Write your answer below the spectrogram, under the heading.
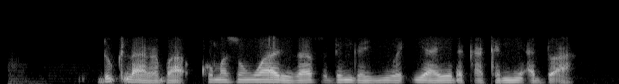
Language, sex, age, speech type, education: Hausa, male, 30-45, read, tertiary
